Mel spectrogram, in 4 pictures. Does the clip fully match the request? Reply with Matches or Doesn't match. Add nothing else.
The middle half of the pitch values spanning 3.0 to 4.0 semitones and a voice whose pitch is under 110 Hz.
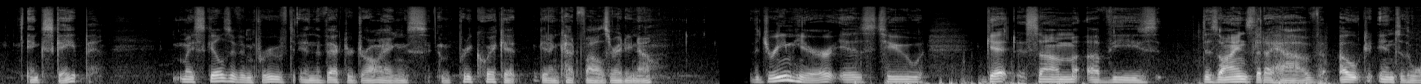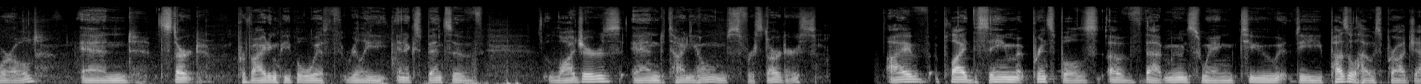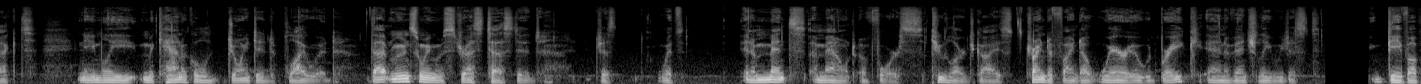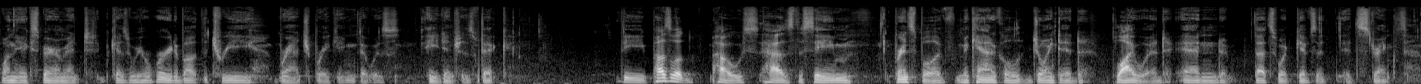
Matches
